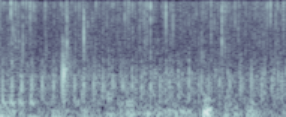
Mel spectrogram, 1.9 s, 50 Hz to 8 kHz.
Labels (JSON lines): {"label": "biophony, rattle", "recorder": "SoundTrap 500"}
